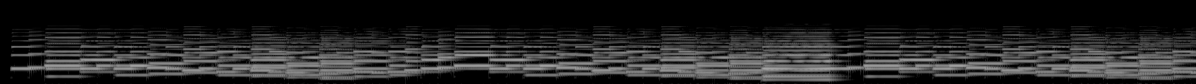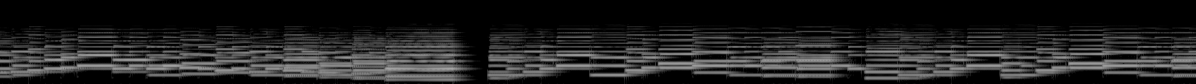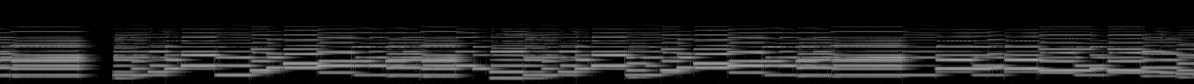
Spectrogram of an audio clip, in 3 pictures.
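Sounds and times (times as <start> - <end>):
waltz music: 0.2 - 35.8.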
